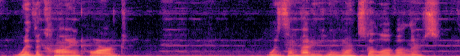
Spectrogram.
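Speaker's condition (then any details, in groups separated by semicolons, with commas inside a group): Cerebral palsy; head often turned sideways; recovering from femur surgery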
